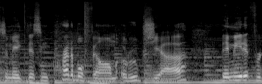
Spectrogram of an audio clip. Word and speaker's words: Erupcja: Erupcja, am I saying it right? You're not. Okay. Erupcja? Okay, you want to try one more time? Erupcja. Erupcja.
